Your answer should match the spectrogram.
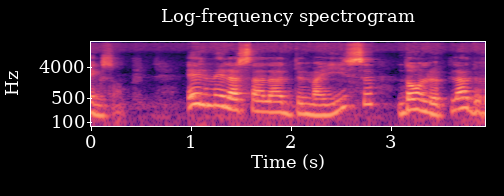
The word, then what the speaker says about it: maïs: le crémant le crémant donc ici le tréma ans l'utilisent pour pour indiquer qu'il faut lire qu'il faut prononcer la lettre e i séparément aussi la la voyez qui la pressait écoutez je vais prend on sait la lettre y envoyait séparément et aussi la voyelle qui a un séparément maïs maïs faïence faïence on va détailler tout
